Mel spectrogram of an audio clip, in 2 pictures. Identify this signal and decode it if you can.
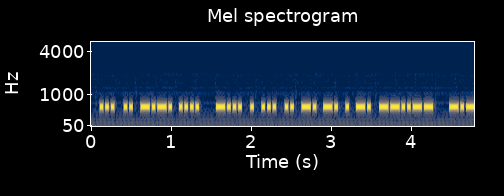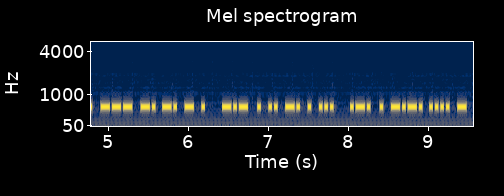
Morse code, heard as a keyed tone, about 36 wpm, 630 Hz. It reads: SICH BESINNEN, KONNTE KEINES RECHT
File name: 35wpm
